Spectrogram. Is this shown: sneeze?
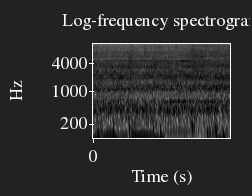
no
